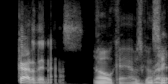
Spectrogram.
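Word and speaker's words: Cárdenas: de na s right which is in Spanish would be pronounced car than us okay I was going to continue angle sighs it presumably it would be Cardenas or somebody no idea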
